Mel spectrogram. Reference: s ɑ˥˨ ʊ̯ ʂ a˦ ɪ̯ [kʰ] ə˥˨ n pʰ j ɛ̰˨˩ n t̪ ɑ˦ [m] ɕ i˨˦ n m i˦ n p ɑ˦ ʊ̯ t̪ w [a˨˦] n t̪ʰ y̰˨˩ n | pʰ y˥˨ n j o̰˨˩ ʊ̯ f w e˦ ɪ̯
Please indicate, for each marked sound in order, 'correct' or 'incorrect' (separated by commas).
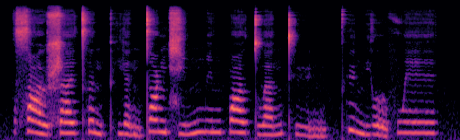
incorrect, incorrect, correct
